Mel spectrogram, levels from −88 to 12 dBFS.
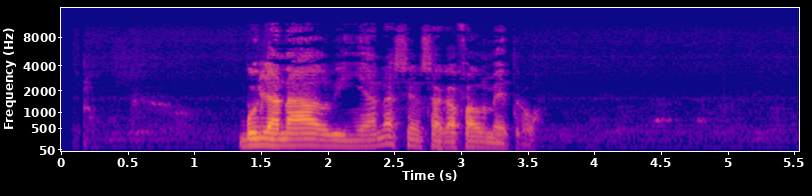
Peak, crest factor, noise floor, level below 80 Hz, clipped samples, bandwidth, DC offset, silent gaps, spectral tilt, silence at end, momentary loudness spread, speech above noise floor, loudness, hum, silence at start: -2 dBFS; 24 dB; -64 dBFS; -68 dBFS; under 0.1%; 11.5 kHz; under 0.1%; none; -5 dB/octave; 2 s; 18 LU; 43 dB; -22 LUFS; none; 1.35 s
